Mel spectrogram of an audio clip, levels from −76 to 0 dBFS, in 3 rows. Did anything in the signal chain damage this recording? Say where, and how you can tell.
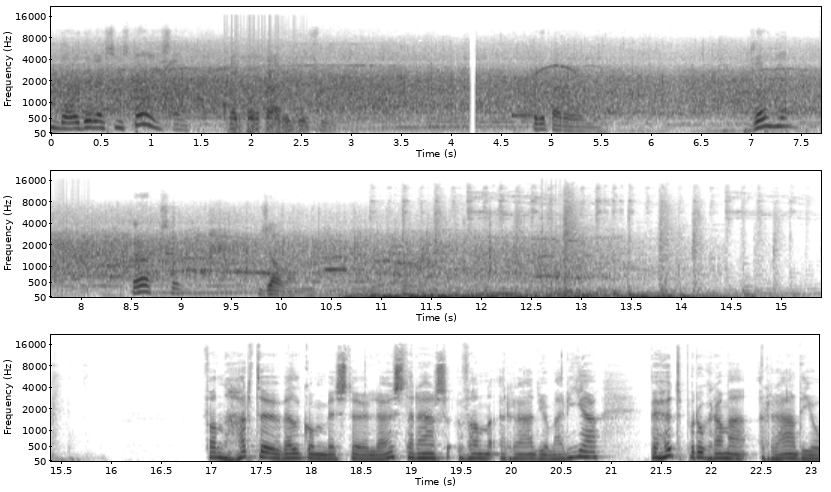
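Yes. Processor overload crackle, at the driver or buffer stage, sits at 1.74 to 2.56 s, 7.69 to 8.09 s and 12.60 to 12.86 s. Each burst is a gritty tearing. Roughly 70, 40 and 15 tiny buffers missed their deadlines, and each slot replayed old audio with hard edges. The grain fits buffers of about 5 ms.

A gap at a join of encoded pieces, a codec-stage fault, opens at 4.19 s. A 62.6 ms gap cuts into continuous sound, with smeared edges, then resumes where it stopped. Separately encoded pieces were joined untrimmed, keeping encoder delay and final-frame padding.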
